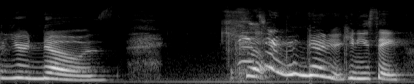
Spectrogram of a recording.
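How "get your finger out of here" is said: high, loud playful scold; mock scolding. Real, not acted. Scolding baby's nose-picking.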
